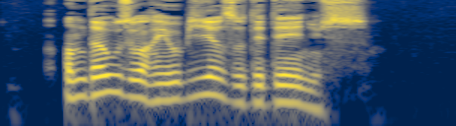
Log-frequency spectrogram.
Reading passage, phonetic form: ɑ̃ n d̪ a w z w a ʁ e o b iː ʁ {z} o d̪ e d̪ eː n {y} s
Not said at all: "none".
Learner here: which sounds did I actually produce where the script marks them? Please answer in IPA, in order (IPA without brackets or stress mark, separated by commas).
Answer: z, y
